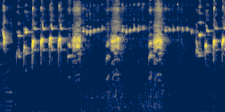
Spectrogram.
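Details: Long-tailed shrike singing sparrow imitations. Bursts of sharp high chirps alternate with harsher, buzzier notes about every second and a half. Faint low background noise.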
